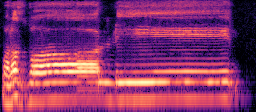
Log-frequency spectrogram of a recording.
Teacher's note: چوتھی قسم ہے مد عارض وقفی، یعنی وقف جب کریں تو وہاں بھی عموماً آپ نے غور کیا ہوگا کہ حفاظ اور قاری حضرات وَلَضَّالِّينَ لمبا کرتے ہیں آخری حرف سے پہلے والی حرکت کو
